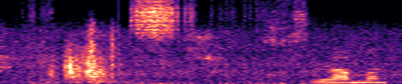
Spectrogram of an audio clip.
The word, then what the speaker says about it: Selamat: Selamat pagi. Good. Would you like to try? Which one? this one. Oke. Eh, salamat. Eh, oke salamat, Kakin Rinji. Yes. Selamat pagi.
